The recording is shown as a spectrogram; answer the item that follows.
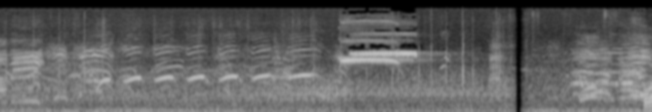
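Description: Spectators shouting during a youth football play, with a quick run of repeated short shouts, then one referee's whistle blast of under a second about three and a half seconds in, blowing the play dead.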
